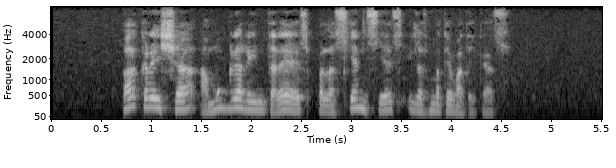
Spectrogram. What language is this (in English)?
Catalan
